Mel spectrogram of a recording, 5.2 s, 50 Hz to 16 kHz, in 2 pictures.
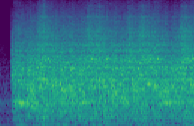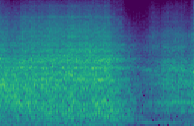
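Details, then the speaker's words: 1971 Ford Torino Wagon with swapped Cummins 12-valve diesel after engine and transmission hop-up: catches at once, runs hard with sharp busy clatter about four seconds, then settles; spat oil but sounds healthy, very responsive, rowdy. "It's very responsive. Did you see that? Sounds sick. that is rowdy."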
